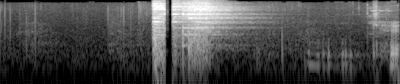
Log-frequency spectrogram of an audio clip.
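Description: Metal clinking against a glass mixing bowl of marinating chicken: one sharp clink a little under a second in, with a short ring.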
